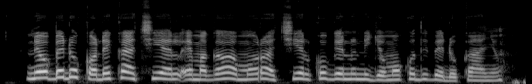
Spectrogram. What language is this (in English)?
Luo (Kenya and Tanzania)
